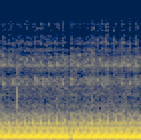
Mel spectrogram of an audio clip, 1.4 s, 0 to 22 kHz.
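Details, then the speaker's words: IH L-130 truck with straight-pipe exhaust: loud, deep idle with a lumpy, slightly uneven beat; owner unsure whether it is a misfire or just the straight pipe. Uneven idle. "you can kind of hear it almost sounds like it's like it's misfiring that could be because a straight pipe or maybe because it is misfiring I don't know"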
